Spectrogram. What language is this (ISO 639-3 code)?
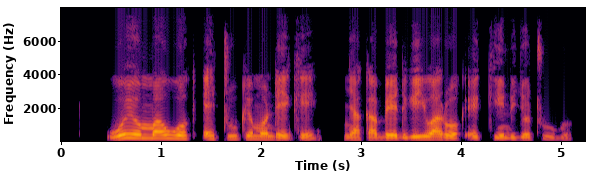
luo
